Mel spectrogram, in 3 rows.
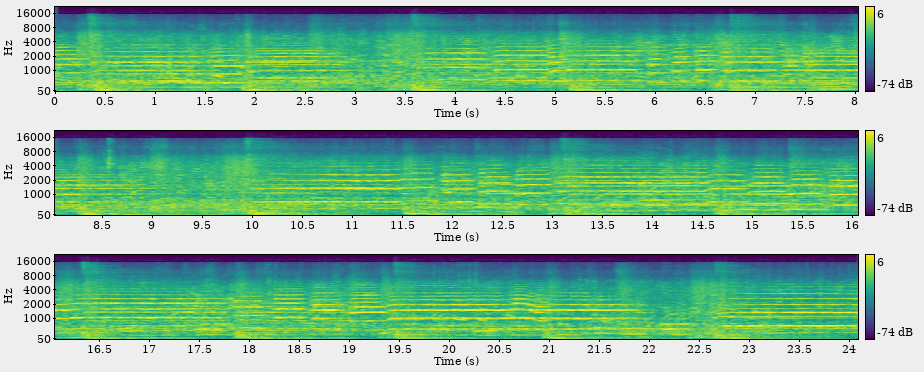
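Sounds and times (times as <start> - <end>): brass band playing a march: 0.0 - 24.0.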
